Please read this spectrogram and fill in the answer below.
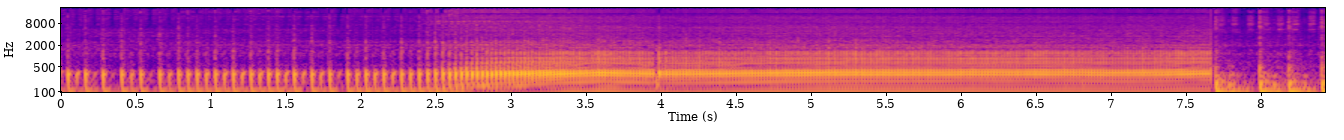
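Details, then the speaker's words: Apollo RXF 125 dirt bike on its stock silencer, meter about 1 m from the exhaust: lumpy idle jumps to a loud, raspy sustained drone reading about 95 dB; exhaust far too loud. "Voilà, en accélérant, on monte à peu près à 95 décibels."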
